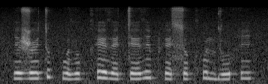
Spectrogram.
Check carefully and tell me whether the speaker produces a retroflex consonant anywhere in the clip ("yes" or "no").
yes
